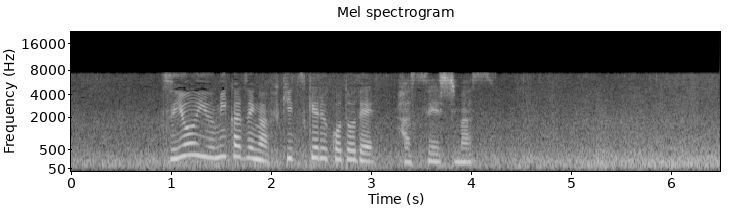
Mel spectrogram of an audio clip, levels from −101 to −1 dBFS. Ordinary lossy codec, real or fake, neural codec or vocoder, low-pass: none; real; none; 7.2 kHz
